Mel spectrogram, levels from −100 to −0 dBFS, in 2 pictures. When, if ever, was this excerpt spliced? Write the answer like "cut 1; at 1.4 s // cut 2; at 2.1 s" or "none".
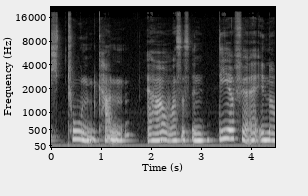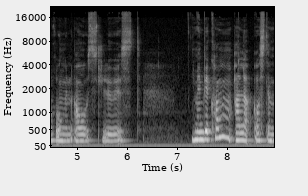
none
